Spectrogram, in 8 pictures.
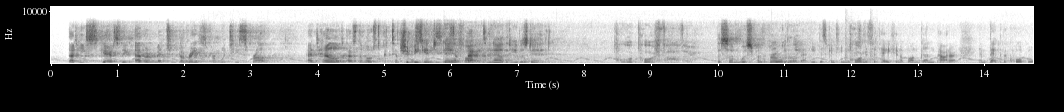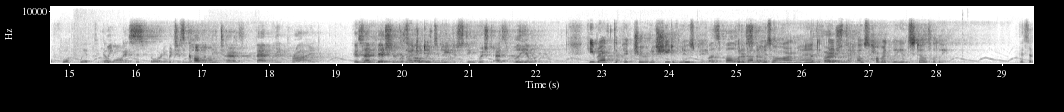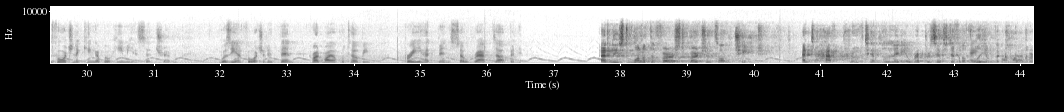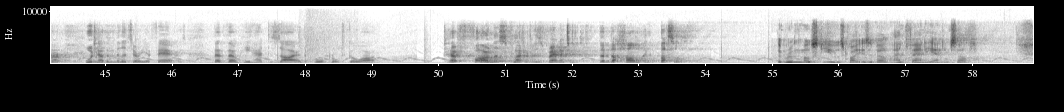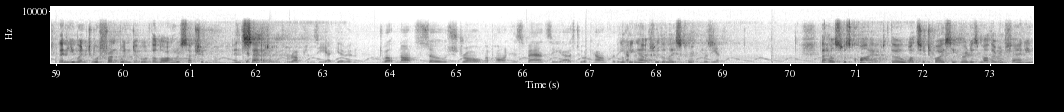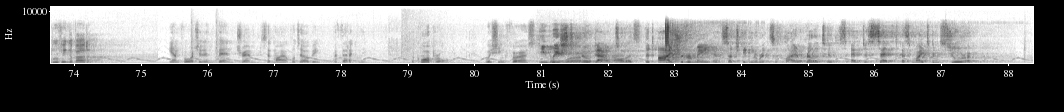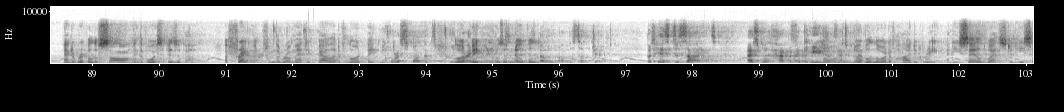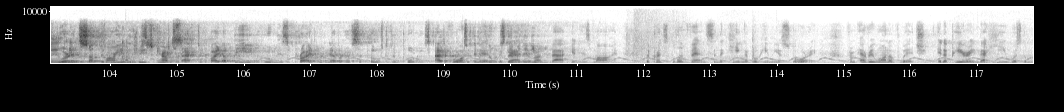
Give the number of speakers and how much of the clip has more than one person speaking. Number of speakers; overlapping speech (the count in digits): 3, about 21%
